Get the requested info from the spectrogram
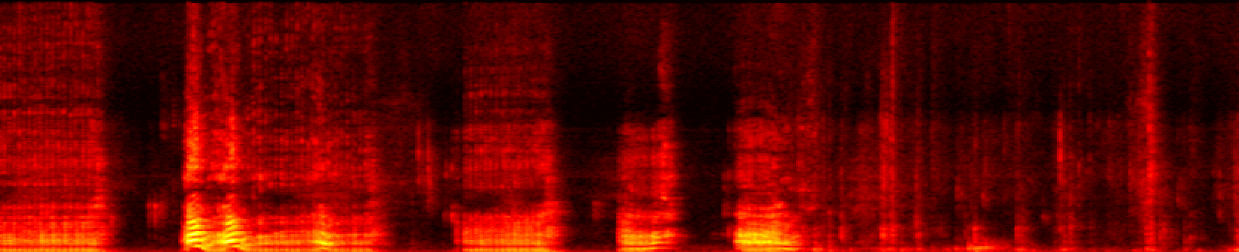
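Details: A one-year-old Miniature Pinscher growls while snatching a toy from his adoptive Pitbull companion; rumbling growl bursts, one sharper snarl, then several shorter growls separated by pauses, fading into soft clicks and rustling.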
